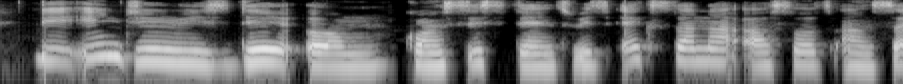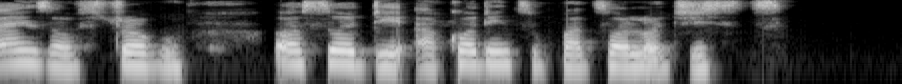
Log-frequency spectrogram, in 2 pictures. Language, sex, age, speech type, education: Nigerian Pidgin, female, 15-29, spontaneous, tertiary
